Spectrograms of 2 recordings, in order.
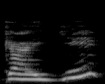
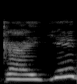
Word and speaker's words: cahier: livre des livres un cahier un cahier d'exercice un cahier cahier le on ne prononce pas le H un cahier un cahier d'exercice un cahier un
